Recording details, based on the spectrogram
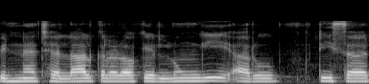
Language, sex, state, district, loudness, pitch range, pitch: Angika, male, Bihar, Bhagalpur, -15 LUFS, 140-150 Hz, 145 Hz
